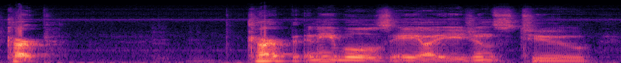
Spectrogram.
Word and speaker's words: CARP: I'd like to introduce my crustation agent rendevous protocol abbreviated as CP and pronounced Karp.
